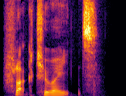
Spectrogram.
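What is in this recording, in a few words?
"fluctuates", British English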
